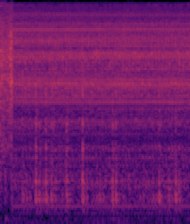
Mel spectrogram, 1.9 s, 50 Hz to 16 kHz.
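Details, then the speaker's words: 1998 Chevy Silverado 2500 with 454, key on, recirculation (fresh air) door actuator heard under the dash: faint steady whir with soft irregular clicking or grinding, running constantly without shutting off; stripped actuator gears. "okay there's the actuator it's really hard to be able to see up in there if you can hear that sounds like gears that are stripped out and as long as the key on it's just doing that constantly"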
